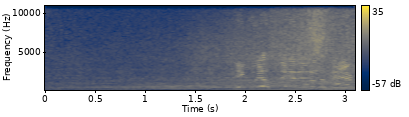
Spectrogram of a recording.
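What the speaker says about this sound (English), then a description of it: "Big wheel standing on the Maverick until they go off the starting line" A Ford Maverick and a Gasser-style hot rod launch off the starting line at a drag strip, engines revving loudly and climbing in pitch together, with tire noise and a commentator talking over the roar.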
